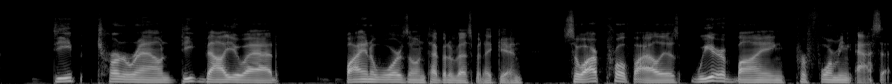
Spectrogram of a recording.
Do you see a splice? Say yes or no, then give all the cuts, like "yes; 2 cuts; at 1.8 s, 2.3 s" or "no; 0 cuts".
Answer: yes; 1 cut; at 4.3 s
